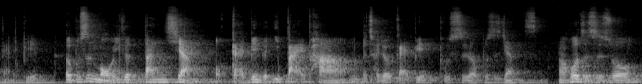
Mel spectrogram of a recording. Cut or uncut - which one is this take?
uncut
